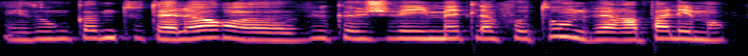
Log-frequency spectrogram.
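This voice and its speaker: A woman's voice: a little high, flat delivery, fairly quick, highs cut off. A woman narrating a scrapbooking tutorial in a chatty, self-mocking way, with many fillers. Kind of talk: casual craft tutorial narration.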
